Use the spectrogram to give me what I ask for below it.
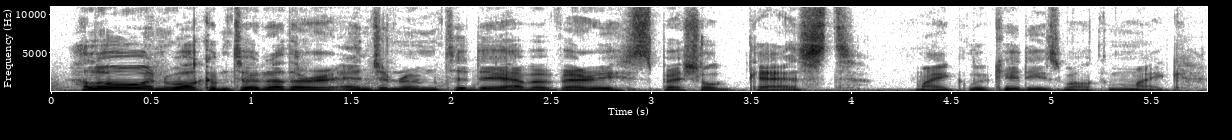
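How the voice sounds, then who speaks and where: A man hosting an interview podcast, chatty and quick with interjections. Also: medium pitch, faint music behind. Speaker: podcast host. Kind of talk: casual interview chat.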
